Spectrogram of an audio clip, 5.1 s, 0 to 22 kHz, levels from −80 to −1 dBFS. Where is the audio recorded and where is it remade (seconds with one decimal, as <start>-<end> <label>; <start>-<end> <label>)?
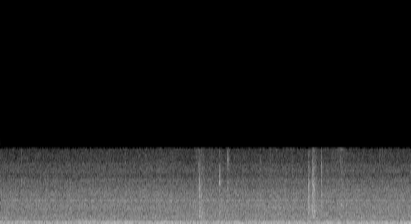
0.0-4.4 recorded; 4.4-5.1 remade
